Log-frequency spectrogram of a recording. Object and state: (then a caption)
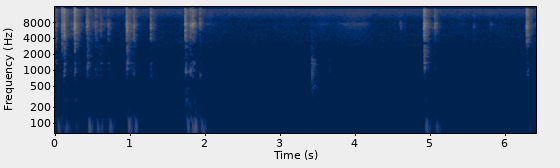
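Plastic computer keyboard being typed on. A compact computer keyboard with black plastic keys on a silver aluminium frame is typed on with fingertips and long white nails. A quick burst of crisp, bright key clicks with low thumps comes first, then slows to a few scattered taps separated by quiet pauses. Each click stops almost instantly.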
